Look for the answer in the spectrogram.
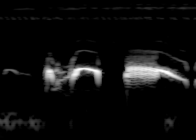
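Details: Spotted dove cooing to get wild birds to answer: a faint introductory note, a rising coo, then a long, loud coo that sinks slowly in pitch at the end.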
